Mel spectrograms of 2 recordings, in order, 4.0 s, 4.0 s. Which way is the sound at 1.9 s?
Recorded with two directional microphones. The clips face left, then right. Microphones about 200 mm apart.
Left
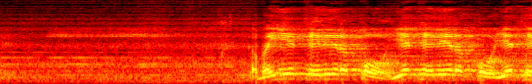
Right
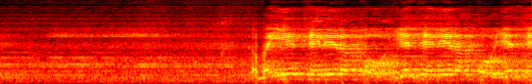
45° left (ahead or behind).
